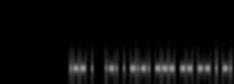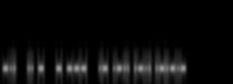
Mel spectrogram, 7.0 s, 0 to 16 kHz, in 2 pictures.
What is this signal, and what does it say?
Morse code, heard as a keyed tone, about 44 wpm, 700 Hz. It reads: WE RECOMMEND IT TO ALL.
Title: Sentences from Top 1200 Words 45wpm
